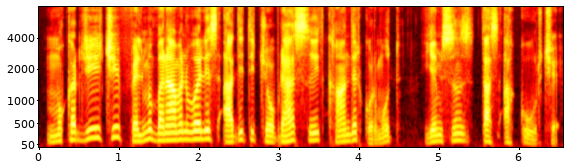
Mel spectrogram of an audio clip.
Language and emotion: Kashmiri, neutral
